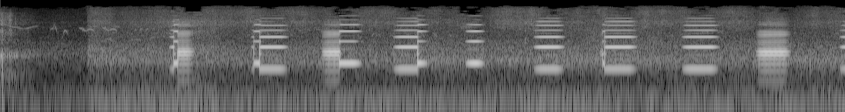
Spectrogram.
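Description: Minelab metal detector giving target tones as its coil sweeps over the ground: a run of short beeps, about three a second, starting about a second in, mostly at one low pitch with a few higher ones and a couple of quick broken chirps.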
